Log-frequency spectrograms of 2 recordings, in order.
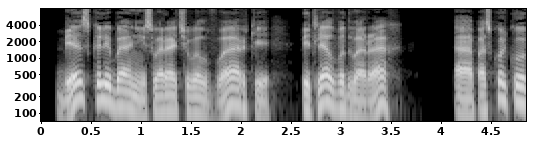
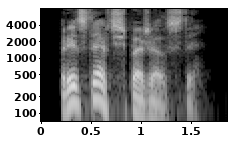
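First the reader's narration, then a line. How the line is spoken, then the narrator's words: Flat colorless tone. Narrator (Russian): бесцветным тоном предложил охранник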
